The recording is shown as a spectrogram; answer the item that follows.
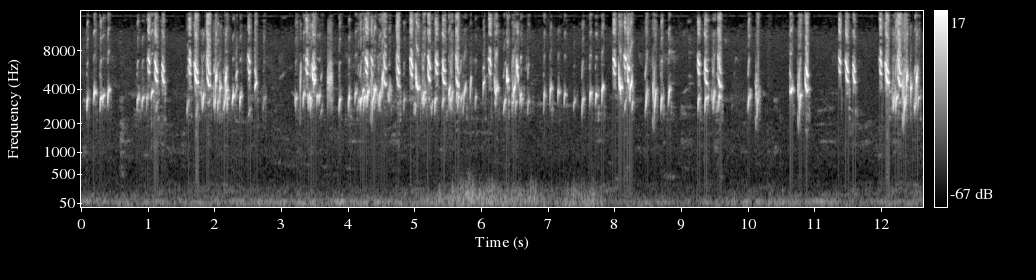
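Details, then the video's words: European goldfinches sing in a group for songbird motivation, giving steady runs of buzzy, twittering phrases separated by short gaps, continuing throughout with a low rumbling sound near the middle. "King of Songbirds Goldfinch Group Motivations for Songbirds"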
